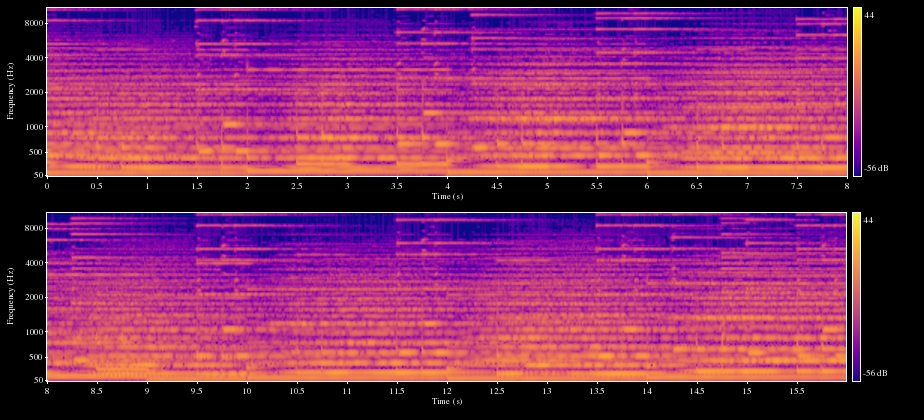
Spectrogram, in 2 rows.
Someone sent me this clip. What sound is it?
short loops 16 02 2015 II 6
made in ableton live 9 lite
- vst plugins : Alchemy
- midi instrument ; novation launchkey 49 midi keyboard
you may also alter/reverse/adjust whatever in any editor
please leave the tag intact
gameloop game music loop games techno house sound melody tune
game, gameloop, games, house, loop, melody, music, sound, techno, tune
